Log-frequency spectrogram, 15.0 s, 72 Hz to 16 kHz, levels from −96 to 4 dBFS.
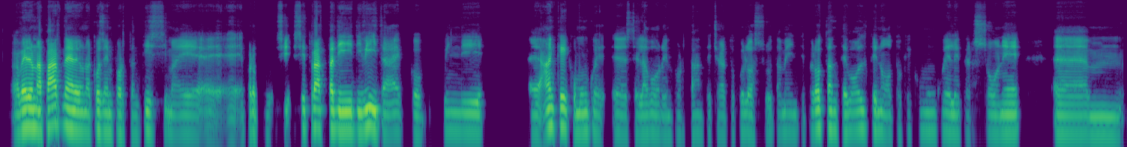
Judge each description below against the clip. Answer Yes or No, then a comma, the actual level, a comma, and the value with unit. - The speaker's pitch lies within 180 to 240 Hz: No, low, 125 Hz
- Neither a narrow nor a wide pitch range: No, narrow, 2.0 semitones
